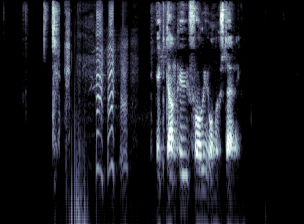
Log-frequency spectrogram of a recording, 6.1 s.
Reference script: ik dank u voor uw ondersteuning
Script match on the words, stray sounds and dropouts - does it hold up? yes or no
no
